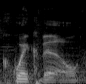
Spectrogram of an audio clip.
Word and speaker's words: CWCville: Putting aside how much of a terrible mayor Chris would be IRL, the CWCville word is actually pronounced Quickville. The CWC part is pronounced quick, which if you knew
